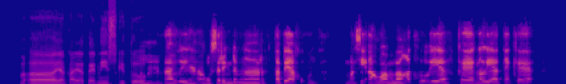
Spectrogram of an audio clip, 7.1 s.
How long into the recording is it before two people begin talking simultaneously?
none

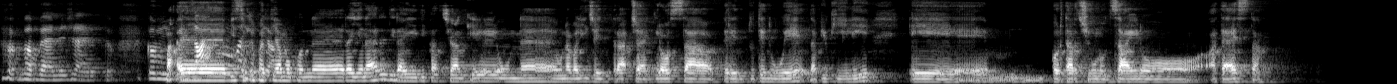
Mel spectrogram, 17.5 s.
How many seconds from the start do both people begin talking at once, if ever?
2.1 s

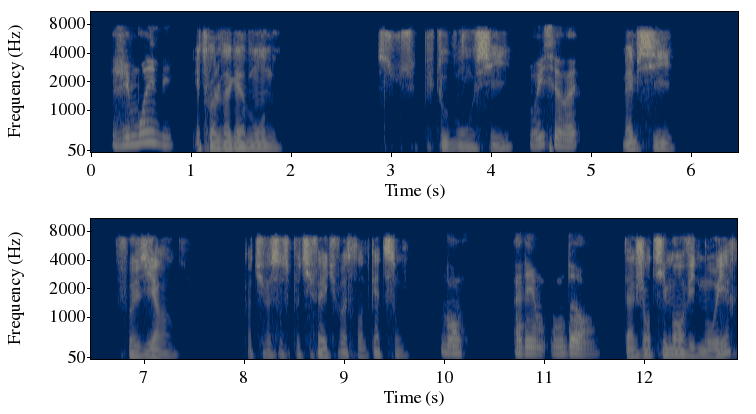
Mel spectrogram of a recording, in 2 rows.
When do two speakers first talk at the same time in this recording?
none

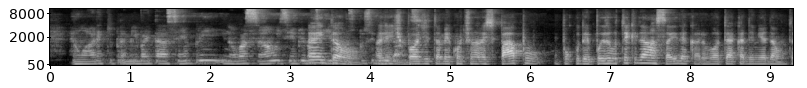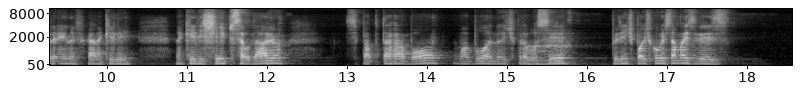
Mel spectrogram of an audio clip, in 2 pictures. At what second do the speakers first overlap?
3.2 s

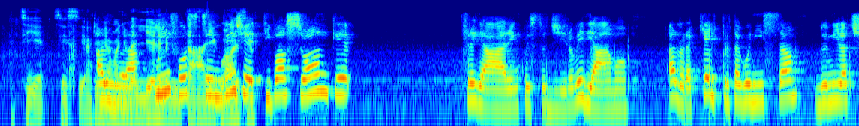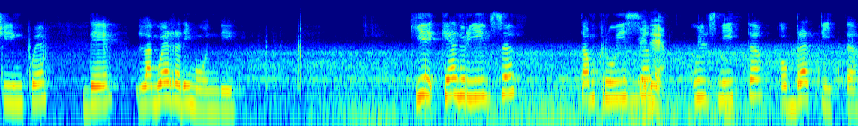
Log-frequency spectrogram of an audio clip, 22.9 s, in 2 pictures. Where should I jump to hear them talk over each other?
1.3 s

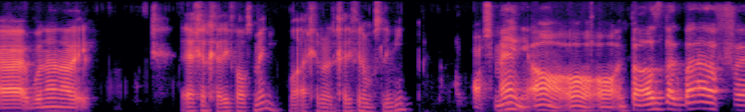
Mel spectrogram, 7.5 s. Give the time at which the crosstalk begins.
none

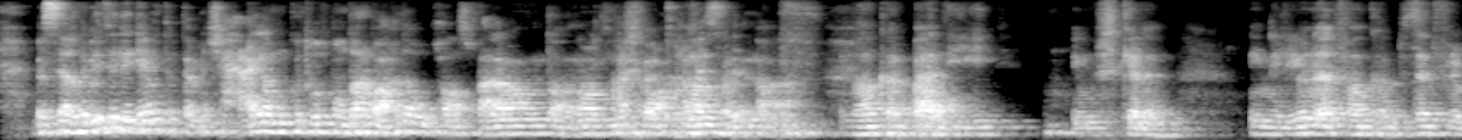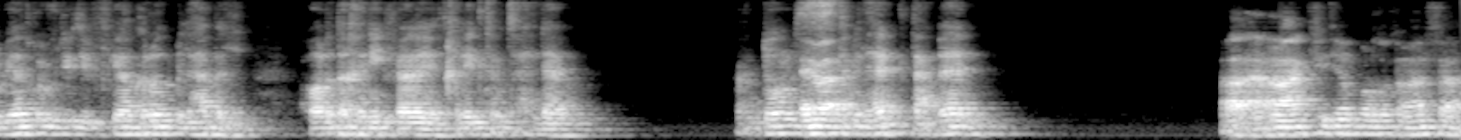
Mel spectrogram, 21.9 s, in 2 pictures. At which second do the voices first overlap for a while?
4.6 s

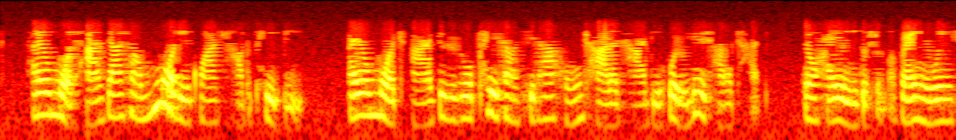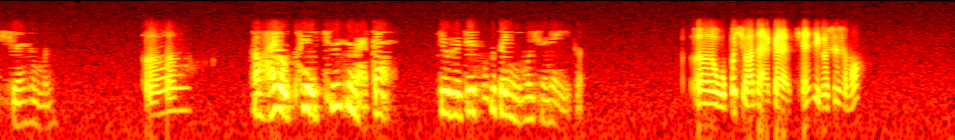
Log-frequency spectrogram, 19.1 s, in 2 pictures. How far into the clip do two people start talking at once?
none

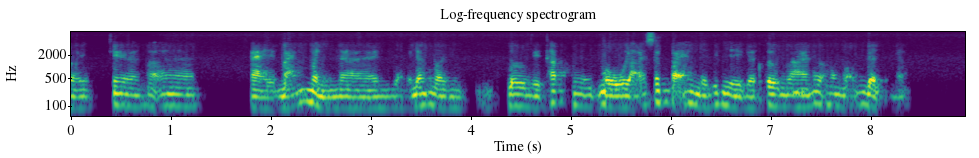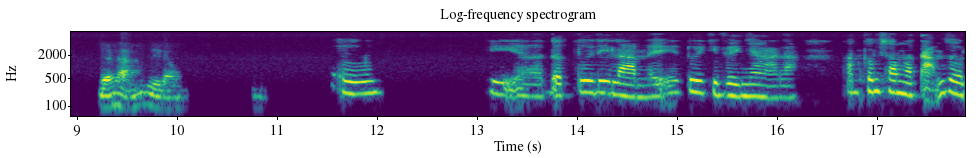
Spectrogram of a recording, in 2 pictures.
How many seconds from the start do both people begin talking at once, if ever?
none

